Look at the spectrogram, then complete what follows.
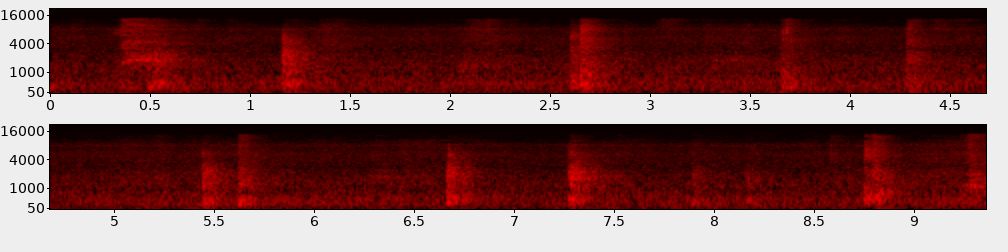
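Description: Feet and hands landing with dull thumps on an exercise mat and rubber gym flooring during burpees and jumps over a partner, about ten irregular thuds, roughly one a second and sometimes two in quick succession.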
